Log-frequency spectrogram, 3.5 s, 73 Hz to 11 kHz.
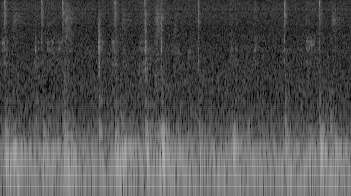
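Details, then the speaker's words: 1975 Chevy C10 fitted with an 1983-87 climate control head unit: over a low idle, sharp clicks as the A/C compressor clutch engages on Max and disengages on vent/heat; normal A/C compressor clutch engagement. "naturally I can hear the AC compressor clutch kicking on when I click this Max one if you hear that that's the AC clutch clicking on"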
